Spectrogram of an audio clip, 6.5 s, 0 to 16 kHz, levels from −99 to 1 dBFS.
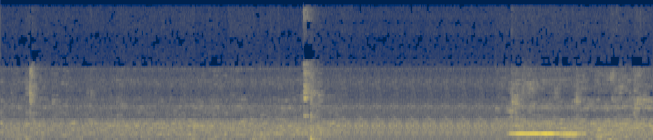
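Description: It's a short clip of sounds with a noise suppressor applied to music or sounds running the whole way through. It treats the steady parts and tails as noise, so level swings by around ten decibels, pumping as attacks get through and everything held sinks.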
